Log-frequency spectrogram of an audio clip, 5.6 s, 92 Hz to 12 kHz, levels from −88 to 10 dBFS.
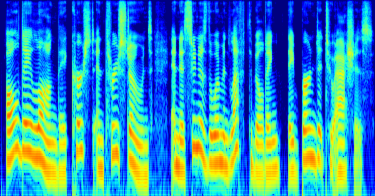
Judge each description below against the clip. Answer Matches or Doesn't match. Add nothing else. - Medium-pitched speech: Doesn't match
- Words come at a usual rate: Doesn't match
